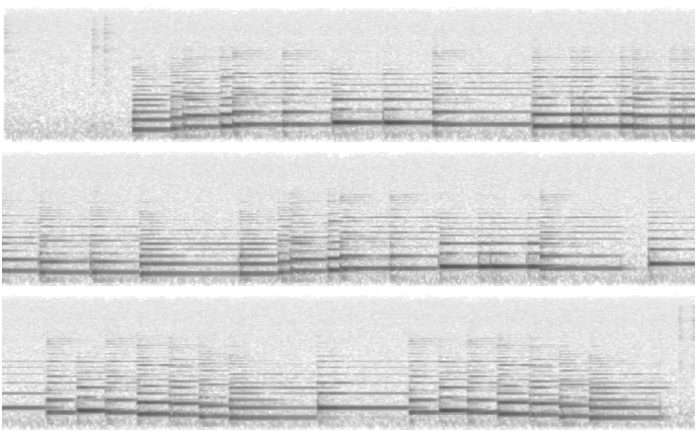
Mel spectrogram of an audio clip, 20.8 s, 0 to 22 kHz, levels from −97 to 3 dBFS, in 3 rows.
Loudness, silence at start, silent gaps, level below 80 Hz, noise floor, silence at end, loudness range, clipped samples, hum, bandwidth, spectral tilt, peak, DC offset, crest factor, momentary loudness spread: -42 LUFS; 0 s; none; -86 dBFS; -65 dBFS; 0 s; 4 LU; under 0.1%; none; 19.5 kHz; -4 dB/octave; -28 dBFS; under 0.1%; 14 dB; 13 LU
